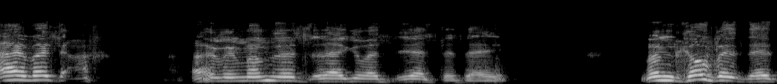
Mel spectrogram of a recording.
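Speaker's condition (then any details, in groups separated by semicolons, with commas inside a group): Cerebral palsy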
